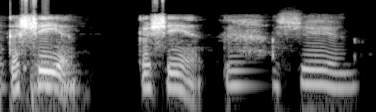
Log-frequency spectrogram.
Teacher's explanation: 哈在元音后面基本是不发音的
